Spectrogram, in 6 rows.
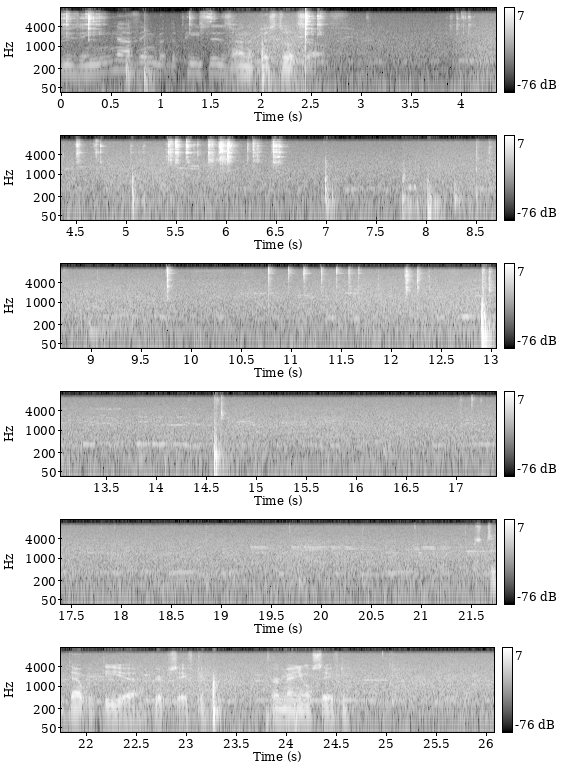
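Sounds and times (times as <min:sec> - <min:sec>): pistol parts clicking: 0:03.9 - 0:06.6, 0:10.8 - 0:12.5.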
